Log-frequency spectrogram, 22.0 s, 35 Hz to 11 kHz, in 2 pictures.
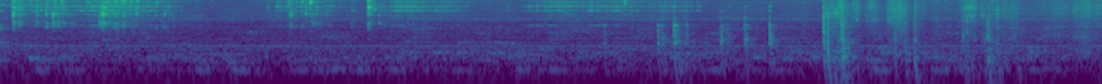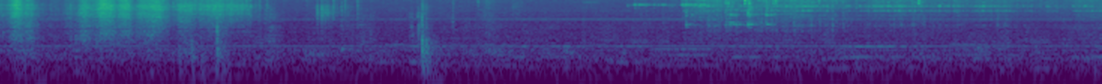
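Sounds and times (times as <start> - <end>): cup clinking against glass jar: 0.0 - 1.9, 2.7 - 7.9, 17.4 - 22.0
oats pouring: 0.0 - 1.9, 2.7 - 6.6, 9.0 - 14.6, 17.8 - 22.0.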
